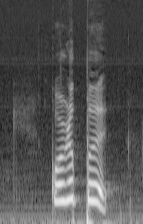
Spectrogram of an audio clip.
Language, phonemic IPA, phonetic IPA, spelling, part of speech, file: Tamil, /koɻʊpːɯ/, [ko̞ɻʊpːɯ], கொழுப்பு, noun, Ta-கொழுப்பு.ogg
- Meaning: 1. fat 2. grease, lard 3. plumpness, corpulency, fleshiness, chubbiness, fatness 4. sauciness, impudence (attributed to an excess of fat) 5. fulness, richness 6. thickness in consistency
